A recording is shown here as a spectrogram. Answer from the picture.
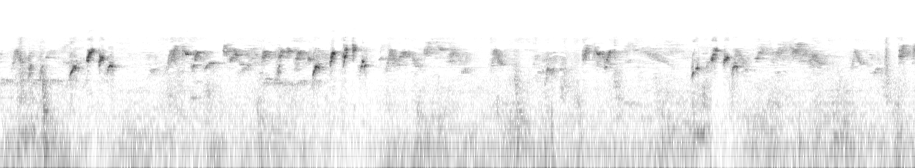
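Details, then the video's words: Albino sooty-headed bulbul from Vietnam singing a busy stream of chirpy, warbled notes, with fast rising and falling slurs and a lower steady whistled tone near the start. "KICAUAN BURUNG KUTILANG ALBINO OF VIETNAM"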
